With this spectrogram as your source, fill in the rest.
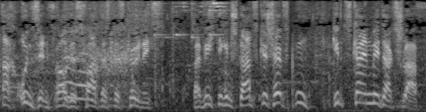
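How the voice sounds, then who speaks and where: A self-important dinosaur father with a high, wildly swinging voice. He speaks grandly and boastfully, in theatrical style. The audio drama recording sounds muffled. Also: very animated, normal speed. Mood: pompous, scornful. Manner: pompous, theatrical. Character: pompous, boastful dinosaur father of the young king. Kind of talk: German audio play acting. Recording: dull cassette sound, faint noise.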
